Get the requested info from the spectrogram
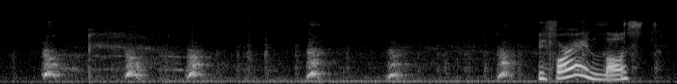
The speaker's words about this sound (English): Sorry, the dog. That's Freya.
